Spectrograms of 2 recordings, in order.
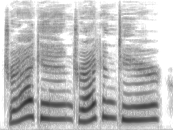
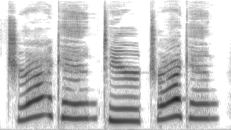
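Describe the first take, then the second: First: High, sugary singsong call; sweet as honey, calling out. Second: Very high, thin little princess call; small voice drawn out high. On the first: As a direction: coax it out sweetly, loud and high. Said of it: "in a voice as sweet as honey and sugar cane". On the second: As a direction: coax in a small, high voice, slowly. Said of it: "said in a very small voice". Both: A narrator's reading.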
